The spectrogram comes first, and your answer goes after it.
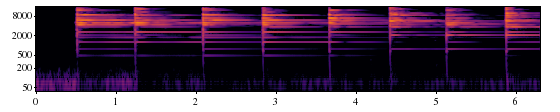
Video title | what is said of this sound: Emergency Tire Traction, Putty Knife Restoration. Antique Equity Tin Shears | Listen, it sounds like glass.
